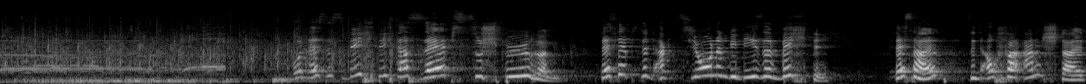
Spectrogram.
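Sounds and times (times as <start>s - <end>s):
audience clapping at a union rally: 0.0s - 4.2s
speech: 3.0s - 8.4s, 9.0s - 10.8s.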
